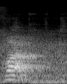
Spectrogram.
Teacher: memiliki makhraj gigi atas bertemu dengan bibir bawah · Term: huruf FA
